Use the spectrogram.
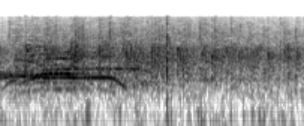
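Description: An audience claps steadily in a dense, sustained burst of applause, loud and close, with a brief faint tone or voice rising above the clapping near the start.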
